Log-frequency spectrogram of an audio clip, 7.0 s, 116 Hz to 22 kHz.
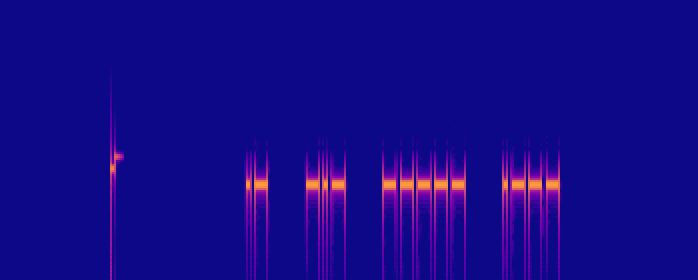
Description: Morse code, heard as a keyed tone, about 28 wpm, spaced as for 16 wpm, 700 Hz. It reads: AK0J
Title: USA Call Signs - 4 Characters - 3x Character Spacing - 28wpm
